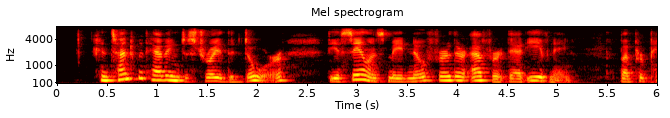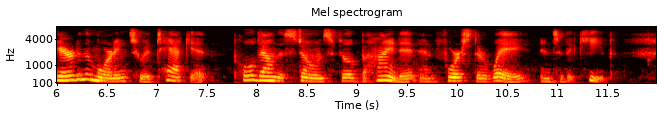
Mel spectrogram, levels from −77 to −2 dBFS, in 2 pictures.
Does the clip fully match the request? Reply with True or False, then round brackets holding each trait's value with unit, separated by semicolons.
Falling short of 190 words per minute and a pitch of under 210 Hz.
True (180 wpm; 185 Hz)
